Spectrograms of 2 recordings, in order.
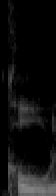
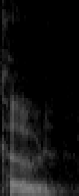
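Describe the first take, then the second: First: It is said in a standard accent. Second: It is said in a Kentucky accent.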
